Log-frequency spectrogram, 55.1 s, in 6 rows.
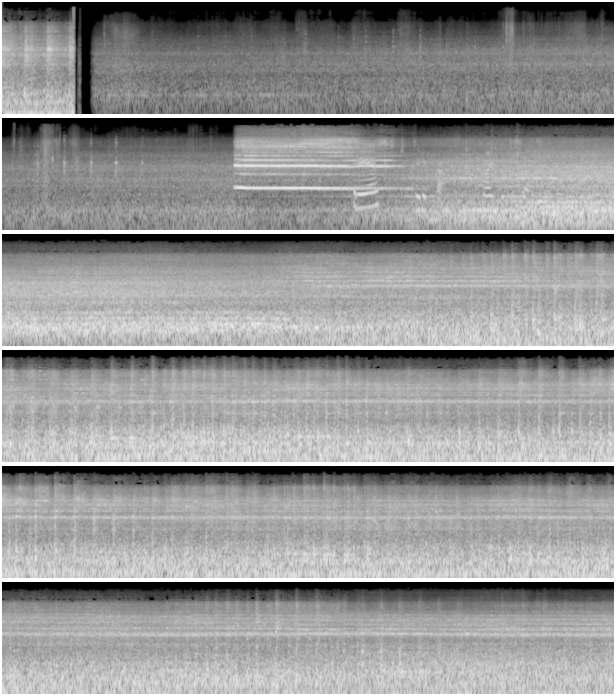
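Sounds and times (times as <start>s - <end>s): freight train rumbling past: 0.0s - 55.0s
wheels clacking over rail joints: 23.4s - 54.8s.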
